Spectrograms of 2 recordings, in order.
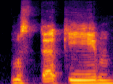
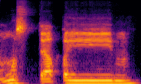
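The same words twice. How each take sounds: First: It uses a plain front 'k' sound. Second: It uses a deep throat 'q' sound. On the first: The speaker calls it wrong. "mustaqim dengan kaf. Mustaqim, salah" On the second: The speaker calls it right. "mustaqim dengan qaf"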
